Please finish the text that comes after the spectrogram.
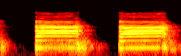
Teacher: জিহ্বার আগা, এই সামনের উপরে দুই দাঁতের আগায় লাগাতে হবে, লাগিয়ে উচ্চারণ হবে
